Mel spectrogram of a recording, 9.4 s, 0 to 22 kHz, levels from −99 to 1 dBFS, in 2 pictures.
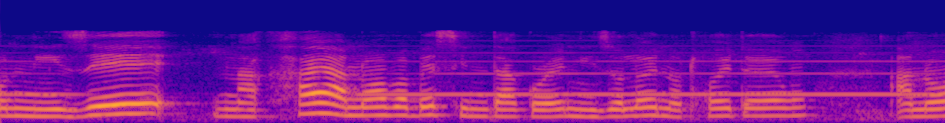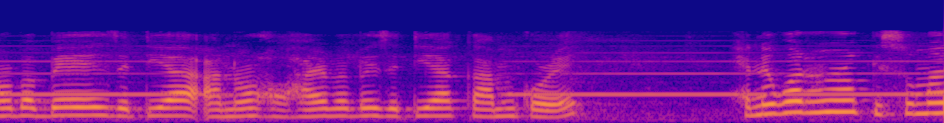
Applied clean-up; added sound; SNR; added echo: none; Wind instrument, woodwind instrument; 16 dB; none.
